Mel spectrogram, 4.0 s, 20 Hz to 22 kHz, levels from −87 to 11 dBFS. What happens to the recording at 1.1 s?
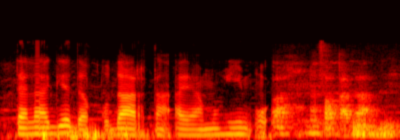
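Nothing goes wrong at 1.1 s: the speech continues intact there, carried through the Bluetooth mSBC headset path with its usual 8 kHz upper limit.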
